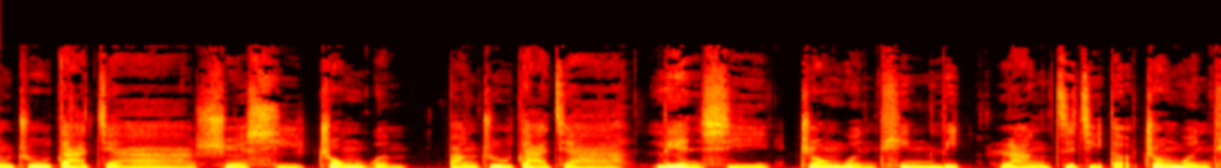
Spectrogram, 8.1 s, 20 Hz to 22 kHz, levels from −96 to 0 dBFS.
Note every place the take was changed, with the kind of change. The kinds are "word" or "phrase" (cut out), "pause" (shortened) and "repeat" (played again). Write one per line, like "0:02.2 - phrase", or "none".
0:02.9 - pause
0:04.2 - pause
0:05.2 - pause
0:06.5 - pause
